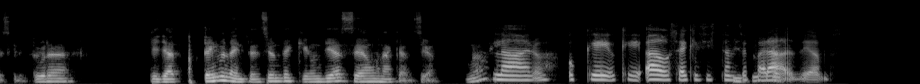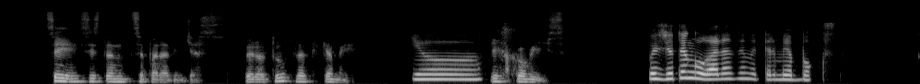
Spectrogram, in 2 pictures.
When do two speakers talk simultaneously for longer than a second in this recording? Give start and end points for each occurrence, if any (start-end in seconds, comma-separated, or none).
none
